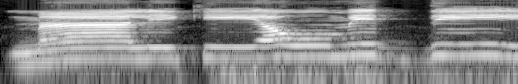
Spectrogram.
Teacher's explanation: এখানে কিন্তু কোনো কঠিন উচ্চারণ নেই, শুধুমাত্র টানগুলো আপনাদের খেয়াল রাখতে হবে। মালিকি, এই যে মা, এখানে 1 আলিফ টান, তারপরে ইয়াউমিদ্দিন শেষে হচ্ছে 3 আলিফ।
